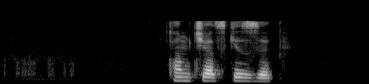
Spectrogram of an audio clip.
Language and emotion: Russian, angry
